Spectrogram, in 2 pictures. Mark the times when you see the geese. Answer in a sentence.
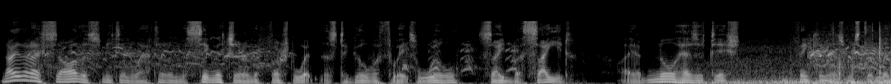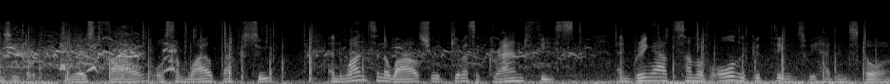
You can hear the geese from 0.2 to 3.0 s, from 8.1 to 10.4 s and from 11.9 to 14.9 s.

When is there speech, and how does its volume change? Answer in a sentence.
You can hear the speech from 0.0 to 17.7 s, at a steady volume.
